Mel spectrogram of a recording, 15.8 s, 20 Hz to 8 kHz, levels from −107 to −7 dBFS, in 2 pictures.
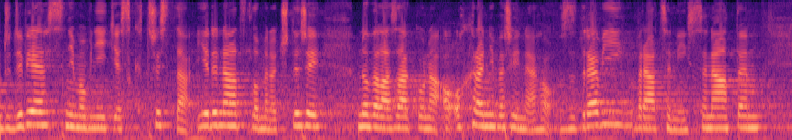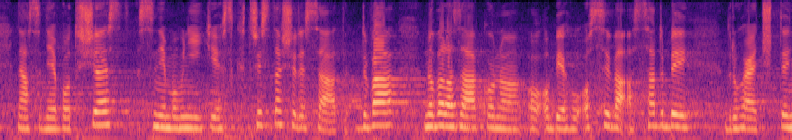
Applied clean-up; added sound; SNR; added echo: none; none; none; none.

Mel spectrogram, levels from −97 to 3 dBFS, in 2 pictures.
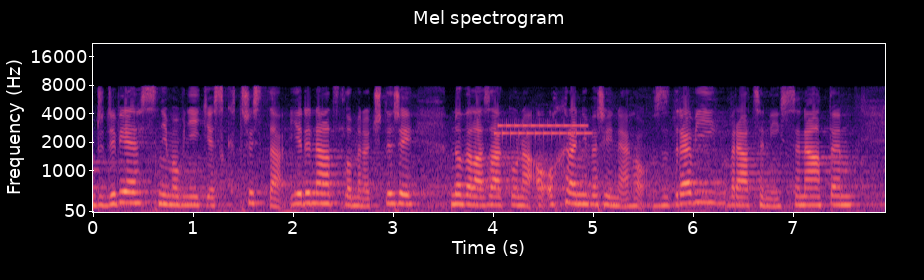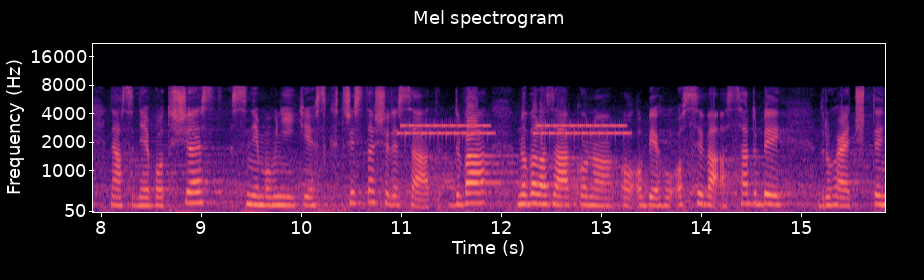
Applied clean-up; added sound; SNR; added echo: none; Ringtone; 5 dB; none.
